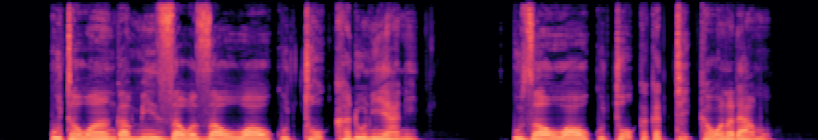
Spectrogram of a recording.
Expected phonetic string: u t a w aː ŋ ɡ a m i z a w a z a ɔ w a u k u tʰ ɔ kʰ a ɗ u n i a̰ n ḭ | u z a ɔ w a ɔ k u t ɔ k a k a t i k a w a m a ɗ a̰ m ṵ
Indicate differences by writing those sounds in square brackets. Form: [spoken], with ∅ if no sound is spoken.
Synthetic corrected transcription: u t a w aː ŋ ɡ a m i z a w a z a ɔ w a [ɔ] k u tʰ ɔ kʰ a ɗ u n i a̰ n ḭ | u z a ɔ w a ɔ k u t ɔ k a k a t i k a w a [n] a ɗ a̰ m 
